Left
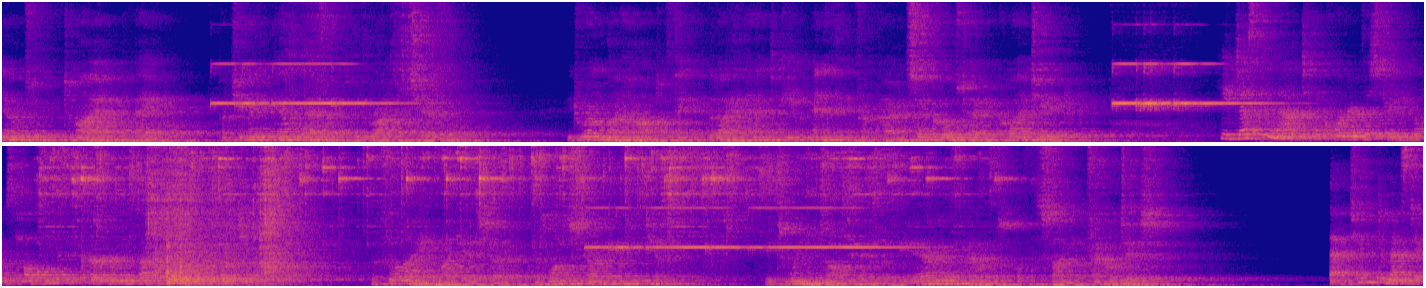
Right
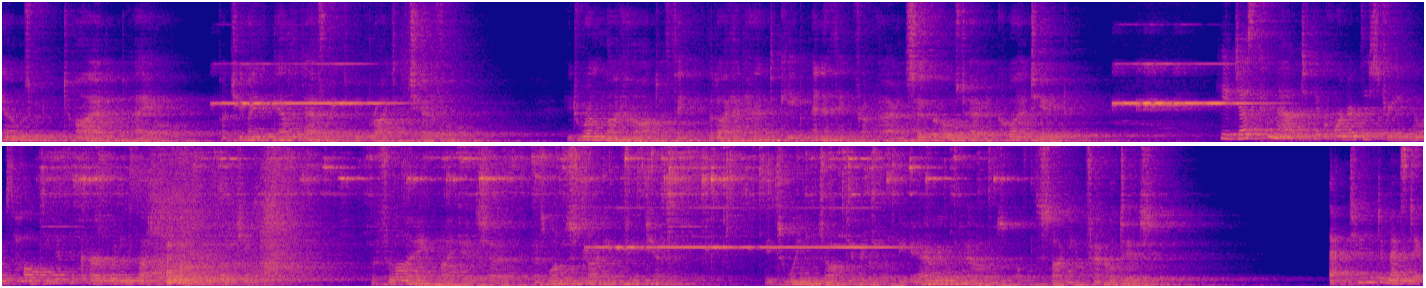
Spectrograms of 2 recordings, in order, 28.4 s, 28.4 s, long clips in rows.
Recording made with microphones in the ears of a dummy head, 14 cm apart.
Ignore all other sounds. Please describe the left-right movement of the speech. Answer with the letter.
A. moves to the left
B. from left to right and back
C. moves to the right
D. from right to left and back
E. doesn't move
E.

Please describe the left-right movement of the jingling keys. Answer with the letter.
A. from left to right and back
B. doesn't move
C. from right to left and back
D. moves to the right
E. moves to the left
D.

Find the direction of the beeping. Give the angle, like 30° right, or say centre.
80° left.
